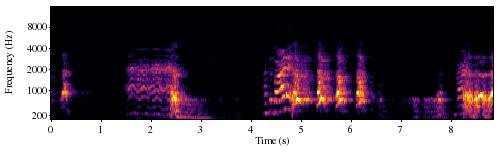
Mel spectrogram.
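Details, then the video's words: Golden retriever and shih tzu fighting over food: harmonic wavering growl-whines, then a run of sharp bark bursts near five to six seconds and a final loud burst, with a person talking between. "golden retriever and shih tzu fight"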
